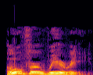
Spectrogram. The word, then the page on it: overweary: British English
